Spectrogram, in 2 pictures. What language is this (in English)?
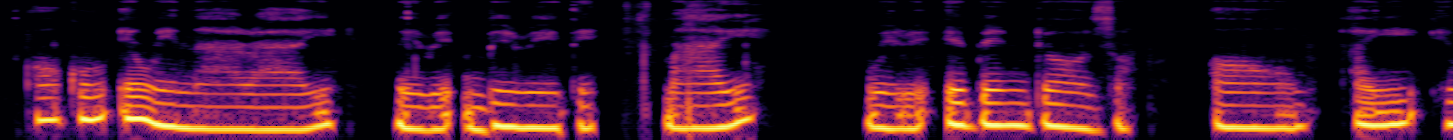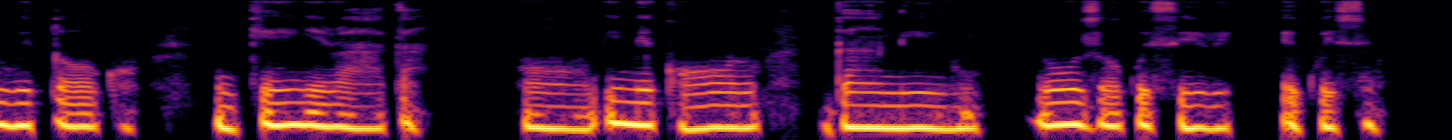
Igbo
